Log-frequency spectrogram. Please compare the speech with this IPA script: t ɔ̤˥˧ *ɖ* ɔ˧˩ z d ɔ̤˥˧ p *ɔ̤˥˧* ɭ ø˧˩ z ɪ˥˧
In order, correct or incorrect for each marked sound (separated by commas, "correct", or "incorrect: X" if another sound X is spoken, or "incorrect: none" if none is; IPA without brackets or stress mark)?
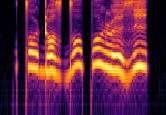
correct, correct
